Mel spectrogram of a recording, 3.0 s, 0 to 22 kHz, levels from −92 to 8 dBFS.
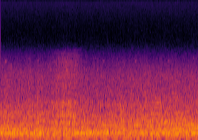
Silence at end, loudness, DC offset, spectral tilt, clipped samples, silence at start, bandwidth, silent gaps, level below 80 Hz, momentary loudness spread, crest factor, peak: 0 s; -21 LUFS; under 0.1%; -10 dB/octave; under 0.1%; 0 s; 5.2 kHz; none; -36 dBFS; 2 LU; 12 dB; -8 dBFS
